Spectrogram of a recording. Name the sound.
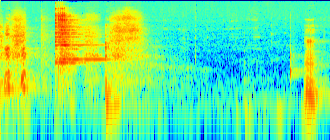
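glasses clinking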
